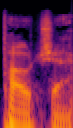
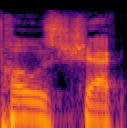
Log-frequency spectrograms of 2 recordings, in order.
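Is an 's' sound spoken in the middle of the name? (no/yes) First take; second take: no; yes. First: The name is said without an 's' sound. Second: The name is said with an 's' sound. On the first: The speaker calls it right. "it's Pocek" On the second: The speaker calls it wrong. "it looks like Pose Check"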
